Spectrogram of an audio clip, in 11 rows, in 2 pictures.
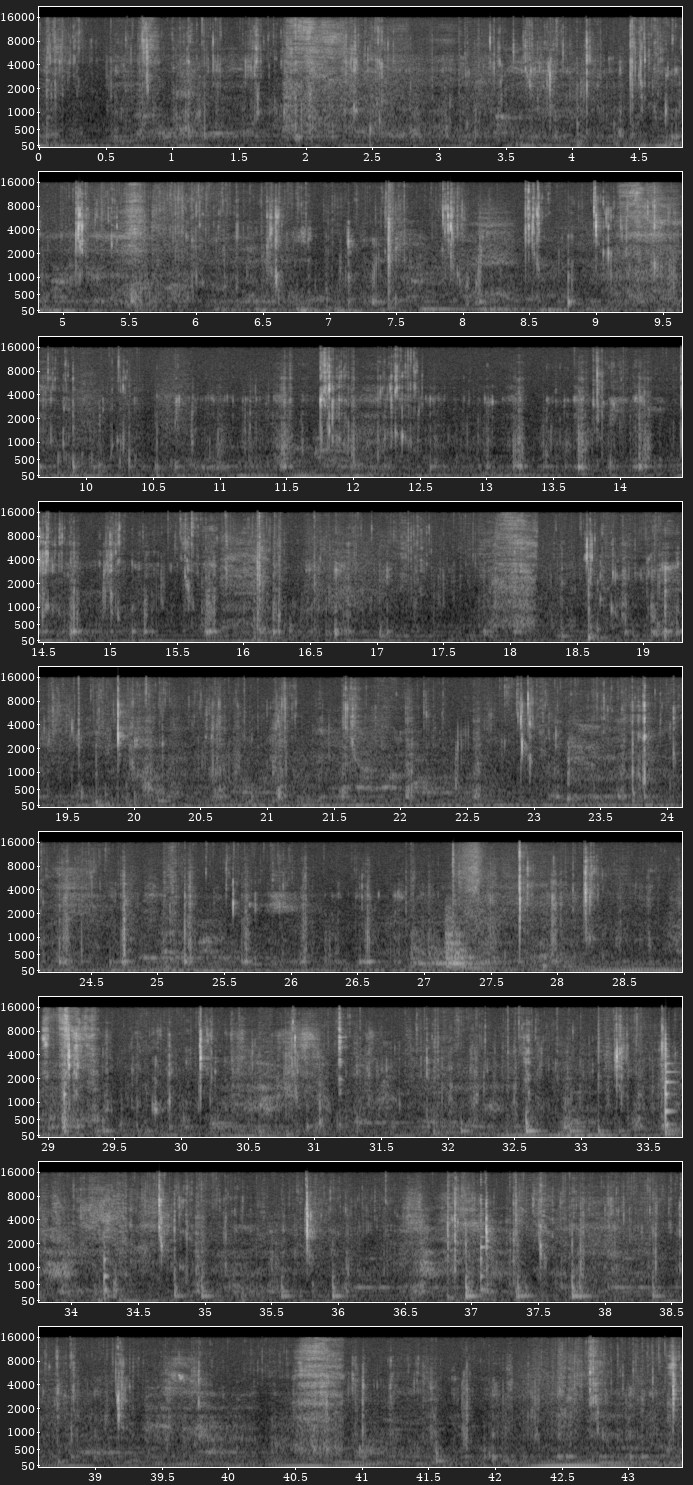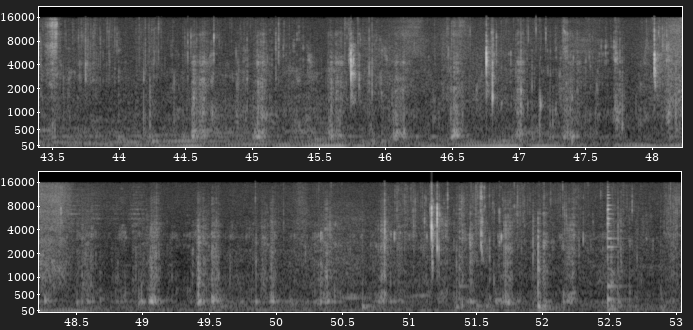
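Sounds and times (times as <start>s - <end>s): people chewing food: 0.0s - 53.0s.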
